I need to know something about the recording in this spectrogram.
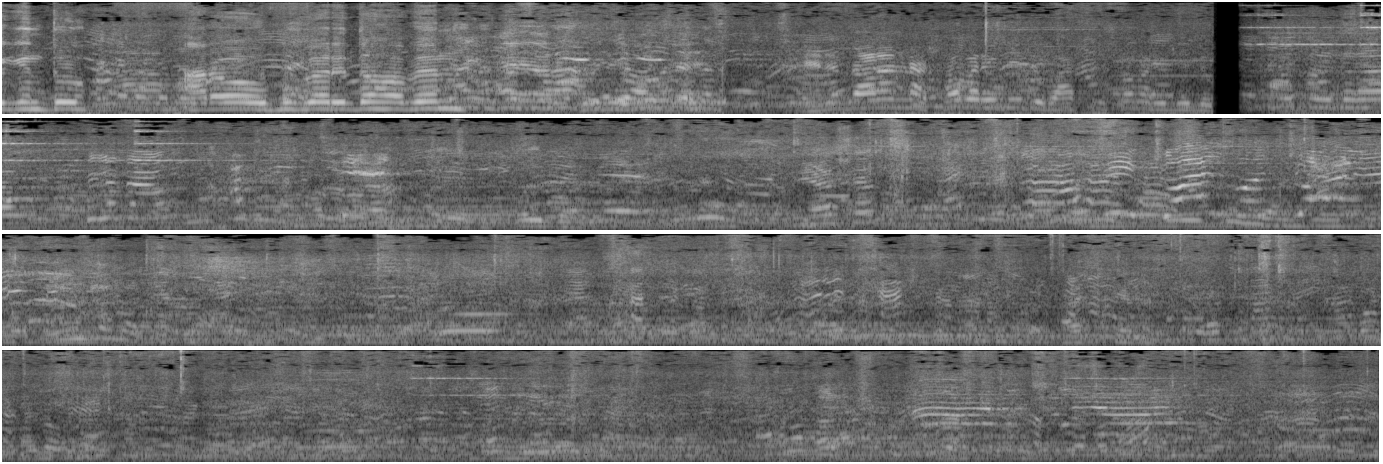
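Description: A crowd of women and men chatter all around, outdoors.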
